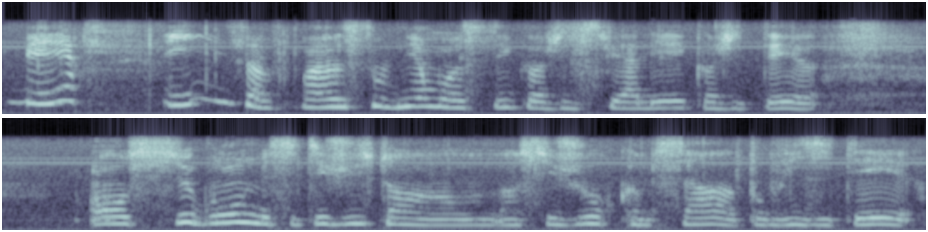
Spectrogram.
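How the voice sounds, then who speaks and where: A young woman from France chatting casually as she unboxes gifts, gushing and excitable, with many hesitations and fillers. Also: medium pitch, moderate pace. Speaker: book vlogger. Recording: dull lo-fi home recording with faint hiss.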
